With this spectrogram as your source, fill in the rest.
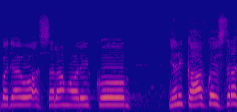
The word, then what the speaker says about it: السلام علیکم: کا جواب واجب ہوگا۔ السلام علیکم یعنی میم کو ساکن پڑھا، پیش نہیں پڑھا، تب بھی جواب واجب نہیں ہوگا، تو صحیح تلفظ ہے السلام علیکم، میم پر پیش ہے۔ یہ دیکھو اس میں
